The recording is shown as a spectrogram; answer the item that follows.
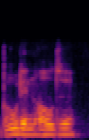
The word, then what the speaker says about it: Budenholzer: There's a reason why Mike Budenholzer, I think I'm saying his name right. – Budenholzer. – Close enough.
